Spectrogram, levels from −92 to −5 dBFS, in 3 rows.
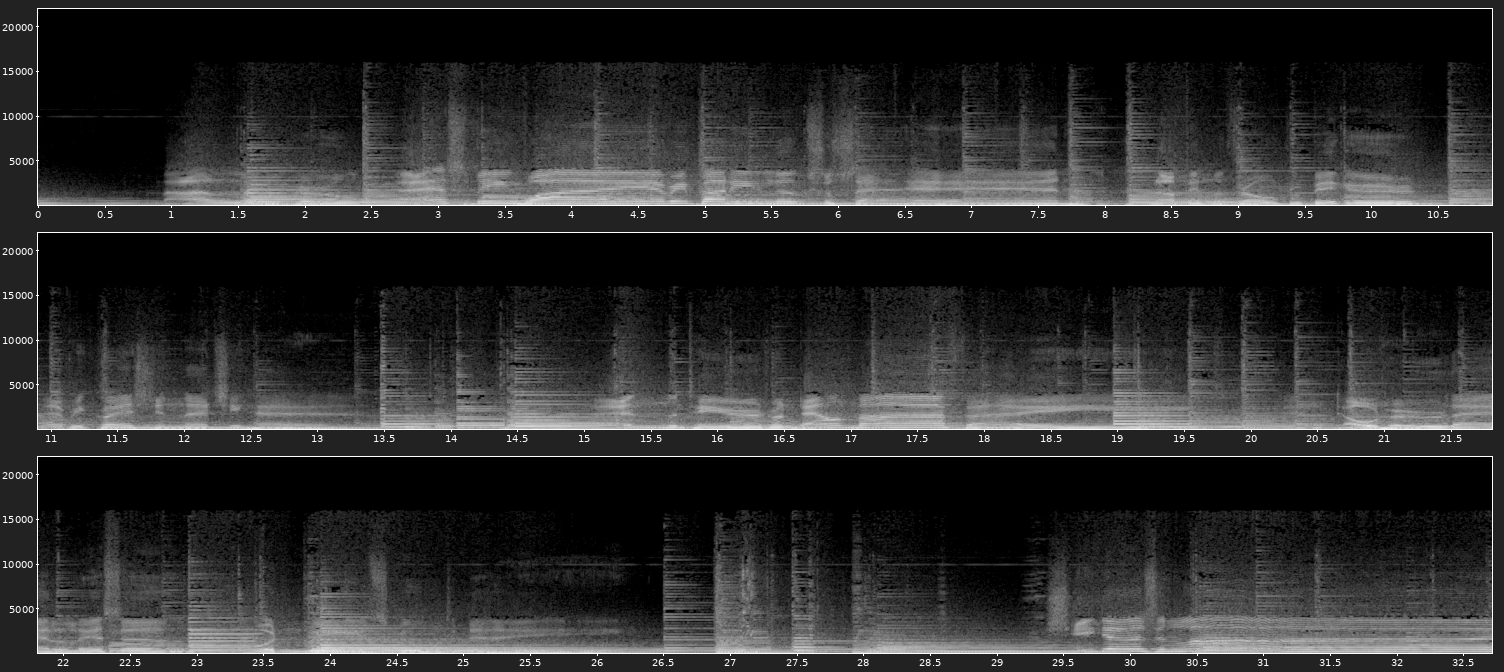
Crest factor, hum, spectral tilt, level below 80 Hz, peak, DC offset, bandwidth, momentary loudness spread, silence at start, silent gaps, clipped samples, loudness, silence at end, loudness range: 20 dB; none; -7 dB/octave; -50 dBFS; -4 dBFS; under 0.1%; 11.5 kHz; 10 LU; 0 s; none; under 0.1%; -24 LUFS; 0 s; 5 LU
